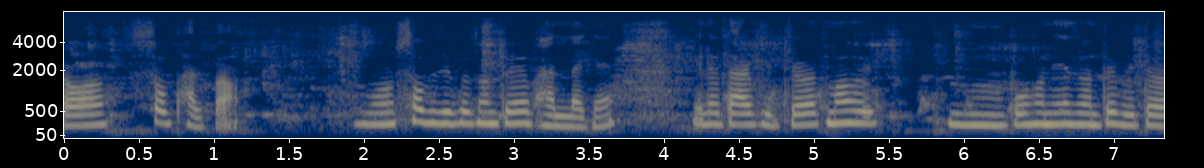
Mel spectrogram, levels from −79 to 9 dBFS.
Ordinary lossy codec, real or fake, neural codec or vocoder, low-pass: none; real; none; 7.2 kHz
